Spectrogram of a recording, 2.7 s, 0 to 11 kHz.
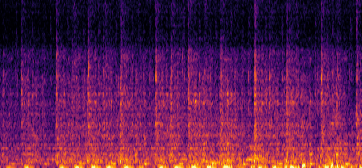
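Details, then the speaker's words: Honda TMX155 single-cylinder after replacing timing gear and cam follower: even, steady thump at idle, earlier rough tinny rattle and ticking gone; normal idle. "nawala na po yung ah ano latlat sa loob okay yung magaspang na tunog lata at saka yung lagitik niya nawala na po"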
